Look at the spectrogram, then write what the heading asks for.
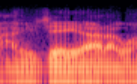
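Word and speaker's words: Isaiah: 이 작가가 이사야 그러니까 영어로 굳이 좀 유식하게 발음을 하면 아이제이아스 도터 이렇게 합니다. 이사야라고 발음 안 해요. 아이제이아라고 하더라고요.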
